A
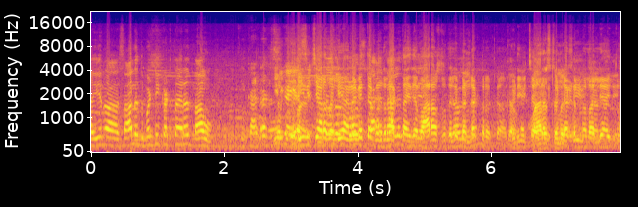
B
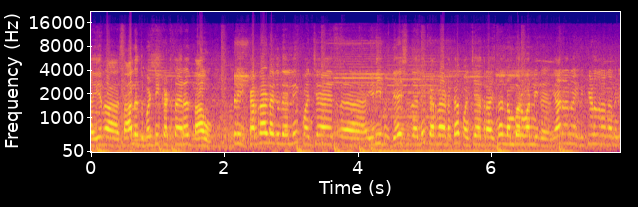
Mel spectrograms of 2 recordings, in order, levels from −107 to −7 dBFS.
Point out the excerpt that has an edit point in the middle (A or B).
B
